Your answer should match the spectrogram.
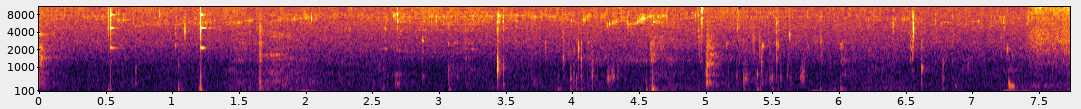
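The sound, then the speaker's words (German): Glasses clink together in a toast, a scatter of sharp, light chinks at irregular intervals, fairly quiet, with no talking over them. “Und ich sage einfach mal Prost in die Runde.”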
